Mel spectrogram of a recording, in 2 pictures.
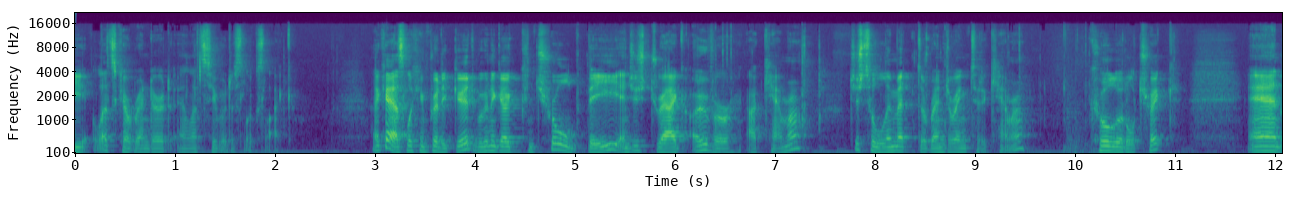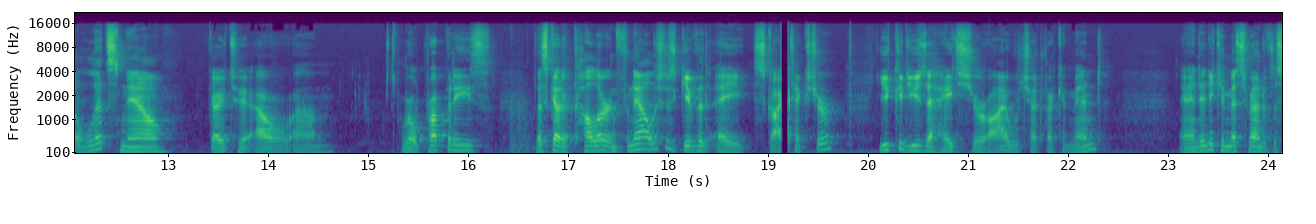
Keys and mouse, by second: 1.0-15.3 middle drag, 5.0 ctrl+b, 8.3 ctrl+b, 15.3 click, 15.4-17.4 middle drag, 17.4-24.1 drag.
